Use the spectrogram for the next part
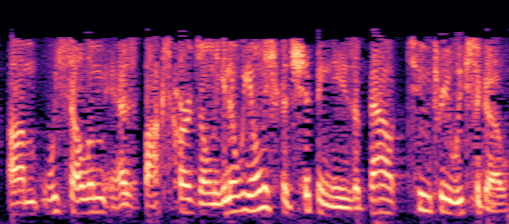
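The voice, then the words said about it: New York accent. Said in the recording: “with my New York accent”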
